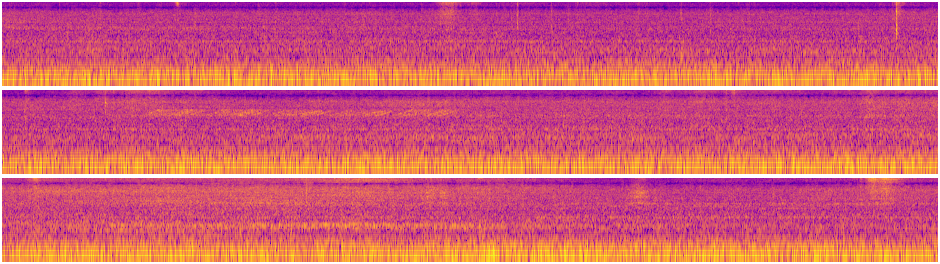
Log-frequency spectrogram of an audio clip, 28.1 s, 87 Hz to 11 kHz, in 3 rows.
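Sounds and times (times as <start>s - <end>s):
low outdoor rumble: 0.0s - 28.0s
faint click: 8.9s - 9.7s.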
